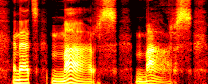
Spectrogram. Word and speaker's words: Mars: right and that's Mars Mars why is it a long ah well that's because it's a contraction of mar his Greek equivalent is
